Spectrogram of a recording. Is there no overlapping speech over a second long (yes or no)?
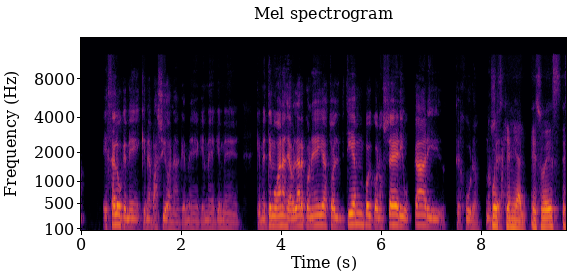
yes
